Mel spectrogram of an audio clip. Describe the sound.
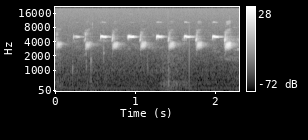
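A great tit sings a bright, high two-note phrase, repeated many times in a quick, even rhythm. The alternating notes are clear but fairly faint, heard alone without other sounds.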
